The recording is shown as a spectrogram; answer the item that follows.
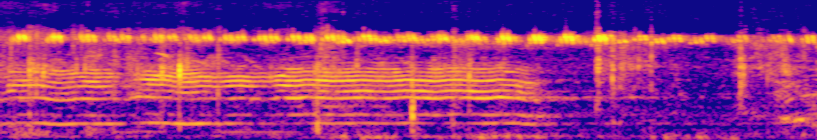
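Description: Crickets chirping steadily in a fast, pulsing high trill. Under it, a faint held pitched sound lasts about the first two and a half seconds, with a few low bumps.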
